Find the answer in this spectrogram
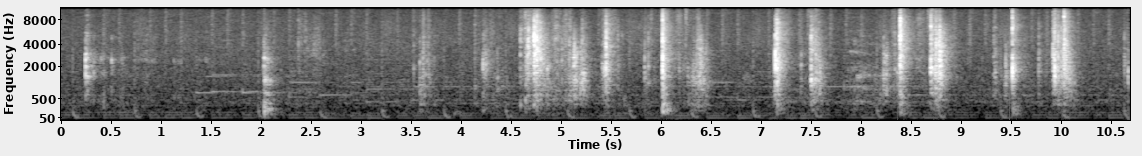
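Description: Paper rustling and crackling in sharp spurts as a torn book page is handled and pressed flat by hand, starting about three and a half seconds in, after a single sharp click about two seconds in. Faint background music runs underneath.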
